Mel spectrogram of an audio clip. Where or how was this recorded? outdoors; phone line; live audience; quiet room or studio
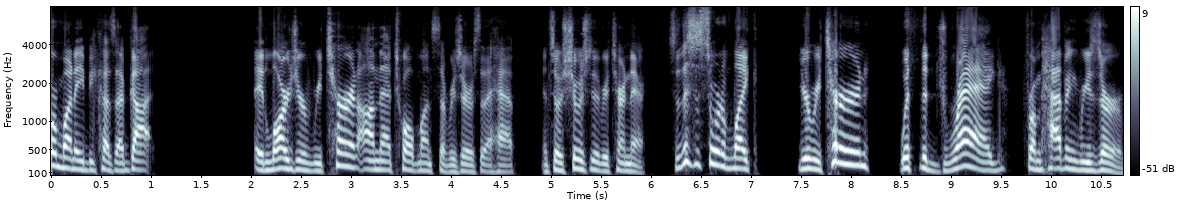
live audience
